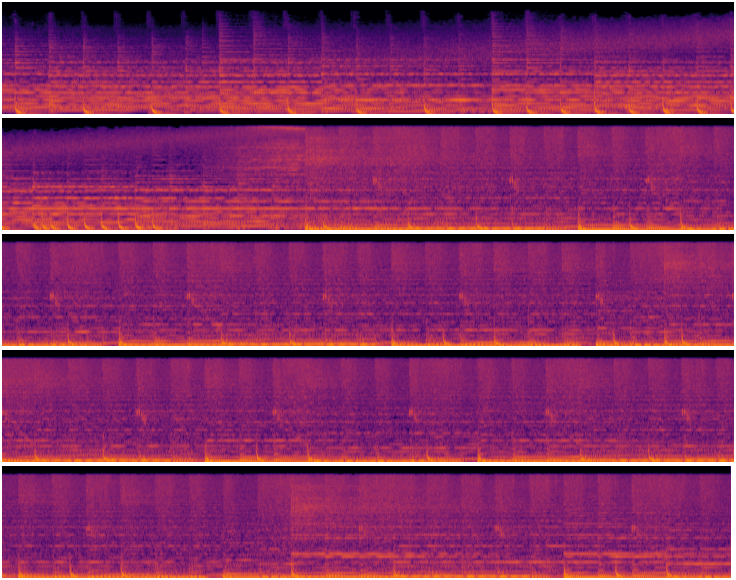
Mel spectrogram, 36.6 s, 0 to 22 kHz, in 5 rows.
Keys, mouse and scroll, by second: 1.2 space, 1.3 click, 1.6 space, 3.4 click, 25.7 scroll down 1, 27.3 alt+scroll down 1, 27.9 space, 28.1 click, 28.4 space, 34.1 click.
